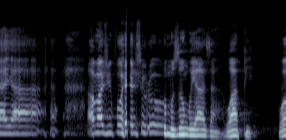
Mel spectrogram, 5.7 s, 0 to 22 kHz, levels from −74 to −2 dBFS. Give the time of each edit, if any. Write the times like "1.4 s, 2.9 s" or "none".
3.2 s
